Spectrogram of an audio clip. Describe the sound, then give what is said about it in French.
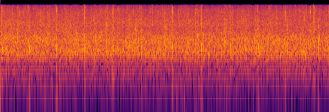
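An audience applauds with dense, even clapping that stays loud and steady from start to finish, with no voices standing out. “Eh bien, on peut l'applaudir.”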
